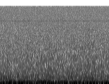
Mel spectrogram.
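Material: Nothing is struck.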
